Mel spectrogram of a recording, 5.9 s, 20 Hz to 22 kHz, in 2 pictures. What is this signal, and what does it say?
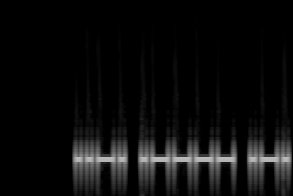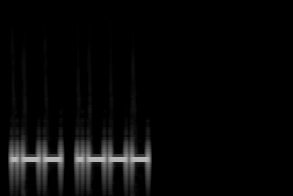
Morse code, heard as a keyed tone, about 22 wpm, 700 Hz. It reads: F1RWJ
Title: DXCC-100 Call Signs - 5 Characters - Repeated 3x - 22wpm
